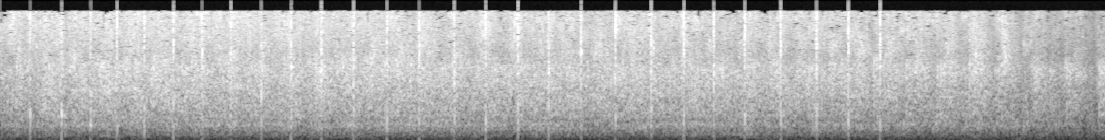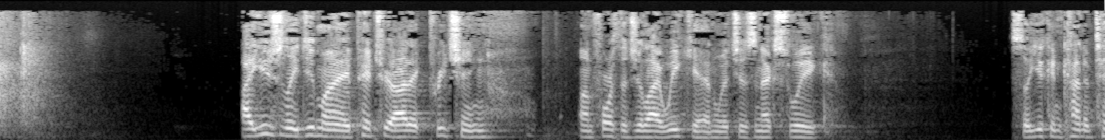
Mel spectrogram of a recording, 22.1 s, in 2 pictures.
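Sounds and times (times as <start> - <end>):
audience applause: 0.0 - 11.8
speech: 13.5 - 16.1, 16.8 - 19.5, 21.3 - 22.1.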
